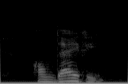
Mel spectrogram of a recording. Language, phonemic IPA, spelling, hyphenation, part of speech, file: Dutch, /ˌɑnˈdɛi̯.vi/, andijvie, an‧dij‧vie, noun, Nl-andijvie.ogg
- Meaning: endive (Cichorium endivia, a vegetable)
